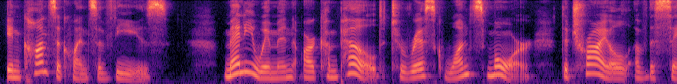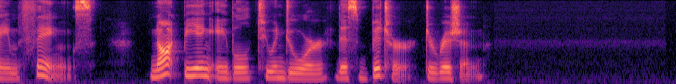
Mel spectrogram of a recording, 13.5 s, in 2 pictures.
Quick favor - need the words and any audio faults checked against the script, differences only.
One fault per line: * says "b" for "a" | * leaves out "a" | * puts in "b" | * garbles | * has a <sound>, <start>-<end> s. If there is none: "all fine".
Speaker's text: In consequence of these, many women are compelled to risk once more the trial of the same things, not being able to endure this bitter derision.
all fine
